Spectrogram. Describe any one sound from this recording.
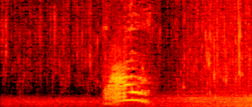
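A dog lets out a single short yelp.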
